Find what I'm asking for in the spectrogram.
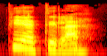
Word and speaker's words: Pietilä: Do Mari and Yona, the two women here, resemble your aunt and her companion, the artist Tuulikki Pietilä? – I pronounced the Finnish name okay. – Yeah, Pietilä.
